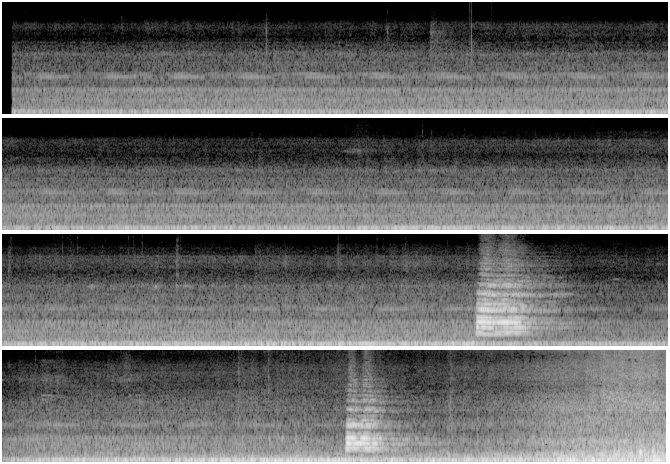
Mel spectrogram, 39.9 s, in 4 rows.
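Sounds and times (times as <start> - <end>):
train low rumble: 0.1 - 39.9
distant locomotive engine drone: 0.2 - 39.9
locomotive horn: 27.0 - 28.8, 35.1 - 36.5.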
